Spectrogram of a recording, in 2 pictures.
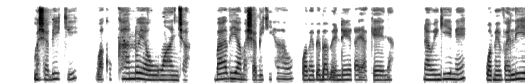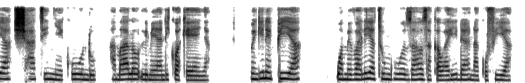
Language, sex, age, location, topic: Swahili, female, 18-24, Kisumu, government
